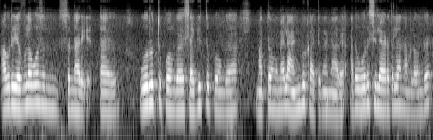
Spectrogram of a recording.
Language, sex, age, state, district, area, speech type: Tamil, female, 60+, Tamil Nadu, Nagapattinam, rural, spontaneous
